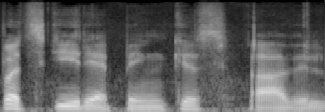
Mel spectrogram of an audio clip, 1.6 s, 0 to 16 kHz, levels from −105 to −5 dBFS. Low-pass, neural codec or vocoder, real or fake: 14.4 kHz; codec, 44.1 kHz, 7.8 kbps, DAC; fake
